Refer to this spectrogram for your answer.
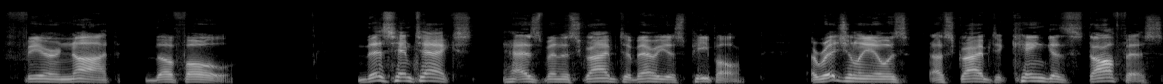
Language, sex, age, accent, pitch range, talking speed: English, male, 60-79, American, 105-130 Hz, 105 wpm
